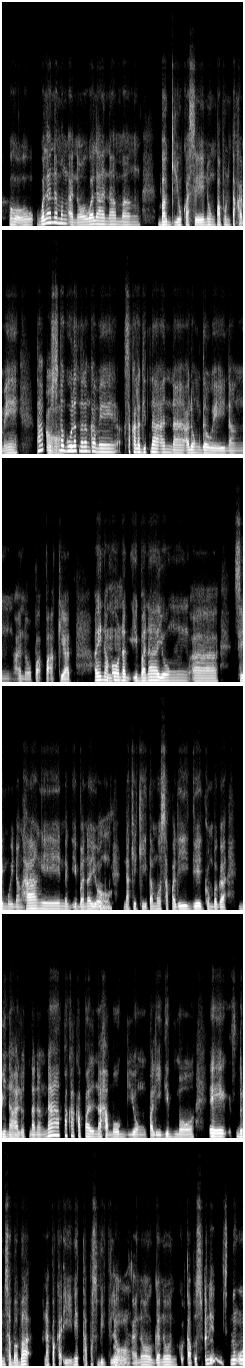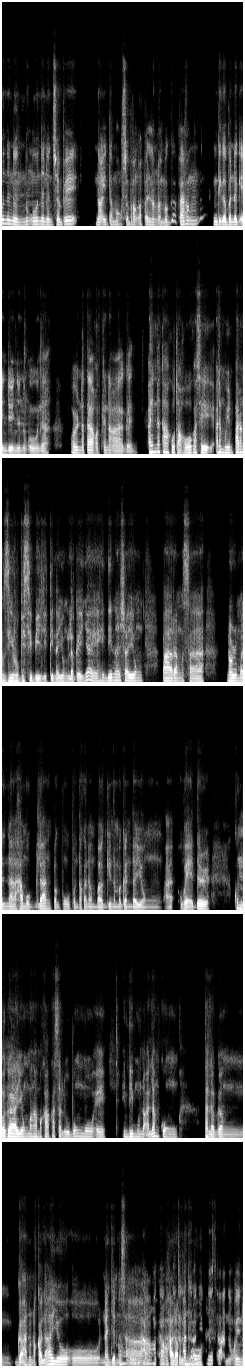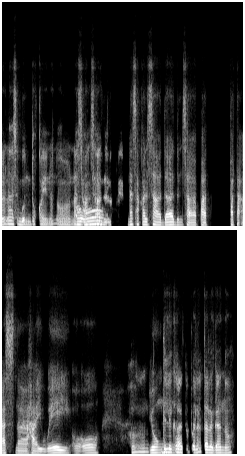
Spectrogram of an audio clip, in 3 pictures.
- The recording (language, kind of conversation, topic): Filipino, podcast, Maaari mo bang ikuwento ang paborito mong alaala sa paglalakbay?
- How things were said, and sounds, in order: tapping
